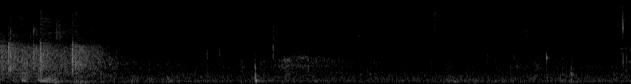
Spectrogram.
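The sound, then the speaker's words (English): An audience applauds in a dense, crackling wash of many hands clapping, strongest in the first second, then settling into steady, fairly quiet applause with a few sharper claps, and no talking, as a speaker from Avis Budget Group is invited on stage. “Let's give him a huge round of applause.”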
